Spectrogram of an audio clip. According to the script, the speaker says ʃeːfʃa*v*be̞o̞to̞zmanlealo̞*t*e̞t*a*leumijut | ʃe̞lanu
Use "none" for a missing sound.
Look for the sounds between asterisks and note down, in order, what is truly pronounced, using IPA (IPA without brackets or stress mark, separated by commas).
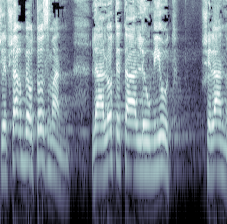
ʁ, t, a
